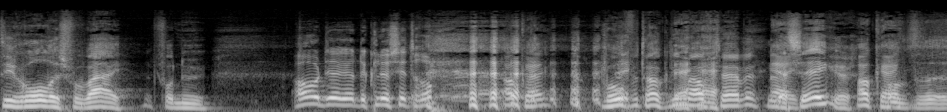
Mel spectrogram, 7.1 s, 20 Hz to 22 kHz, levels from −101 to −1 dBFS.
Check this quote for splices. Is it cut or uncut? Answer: uncut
